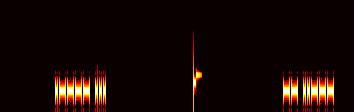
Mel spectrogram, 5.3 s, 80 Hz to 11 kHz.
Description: Morse code, heard as a keyed tone, about 40 wpm, 700 Hz. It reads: 1S M2
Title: Single-Letter Single-Number 40wpm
